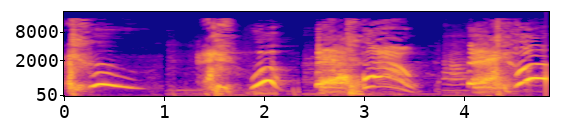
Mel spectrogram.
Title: 100 Miles per Hour (a sneeze compilation) Part 2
